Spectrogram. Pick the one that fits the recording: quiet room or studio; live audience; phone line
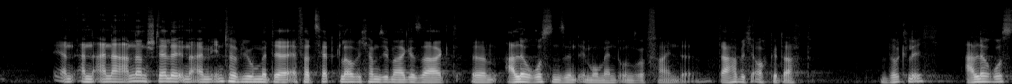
live audience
